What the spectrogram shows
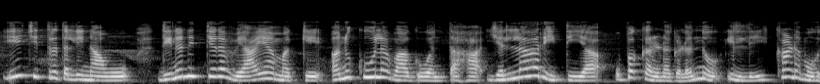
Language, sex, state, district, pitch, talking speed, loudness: Kannada, female, Karnataka, Bangalore, 210 Hz, 80 wpm, -13 LUFS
